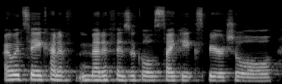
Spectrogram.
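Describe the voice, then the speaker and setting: A woman's voice: medium pitch, steady tone, fairly quick, a bit bright. A woman with an American accent and French as her first language, chatting casually as an interview guest. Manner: chatty, laughs often while talking. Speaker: podcast guest, psychic.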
